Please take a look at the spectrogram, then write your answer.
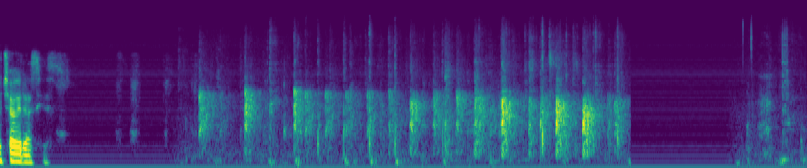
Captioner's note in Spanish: Aplausos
